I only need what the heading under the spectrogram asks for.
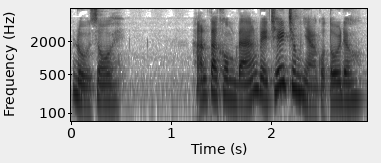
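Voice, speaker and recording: A woman voicing a frightened but defiant young pregnant woman in an audio story, shouting and tearful. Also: lowish voice, animated, fast. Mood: pleading.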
